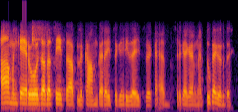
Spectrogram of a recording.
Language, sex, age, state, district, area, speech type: Marathi, male, 18-30, Maharashtra, Ahmednagar, urban, conversation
